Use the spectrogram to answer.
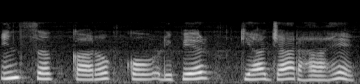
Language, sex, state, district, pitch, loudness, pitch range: Hindi, female, Arunachal Pradesh, Longding, 250 Hz, -14 LUFS, 230-265 Hz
